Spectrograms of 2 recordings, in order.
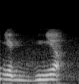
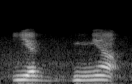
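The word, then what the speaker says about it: yajna (यज्ञ): And the second one is gnya. Gnya. As in yajna. Gnya. Technically, yajna.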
